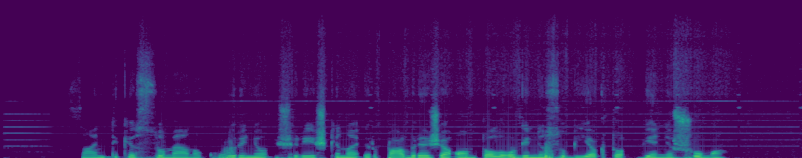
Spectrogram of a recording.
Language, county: Lithuanian, Klaipėda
